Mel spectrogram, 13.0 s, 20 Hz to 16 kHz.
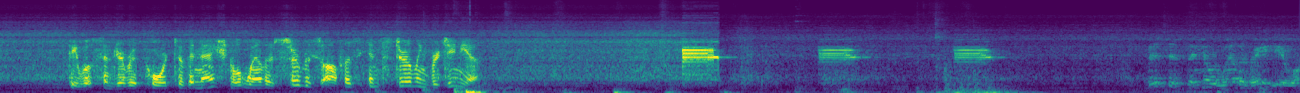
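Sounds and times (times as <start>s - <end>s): faint radio hiss: 0.0s - 7.8s, 11.2s - 13.0s.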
